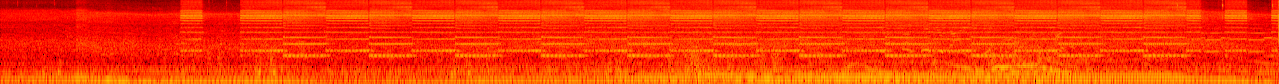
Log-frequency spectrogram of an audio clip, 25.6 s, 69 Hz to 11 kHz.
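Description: Layered emergency sirens, including a police siren, on a fire engine responding to a freeway car crash in GTA 5, with a steady loud wail and repeating tonal yelps held throughout.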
